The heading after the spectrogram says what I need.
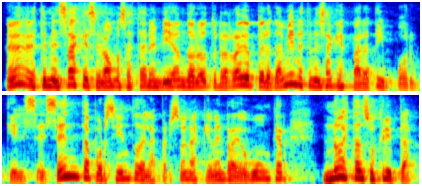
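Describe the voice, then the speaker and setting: A man hosts an informal hands-on tech demo. His voice sits a bit high for a man, with a marked creak running through it. He speaks casually and directly to his viewers. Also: a little mellow. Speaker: video host demonstrating radio gear.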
